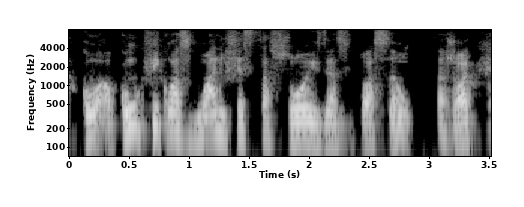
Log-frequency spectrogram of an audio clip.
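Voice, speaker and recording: Against a quiet background with a dry, close sound and no echo, a man speaks at a high pitch in a dark, mellow tone. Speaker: high school philosophy teacher. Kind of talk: online class lecture.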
